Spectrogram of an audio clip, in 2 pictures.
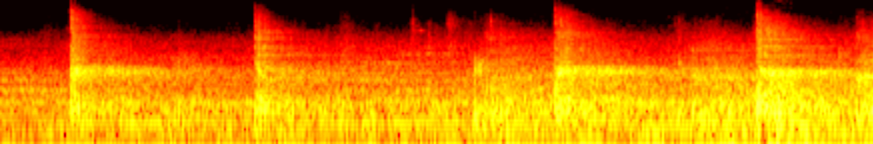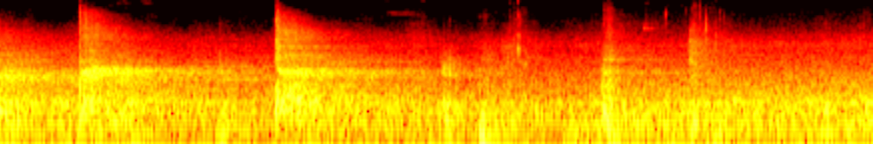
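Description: Repeated sharp thwacks of a tennis racket striking the ball ring out at irregular intervals of a second or two on an outdoor court, with faint distant ambience between hits.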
